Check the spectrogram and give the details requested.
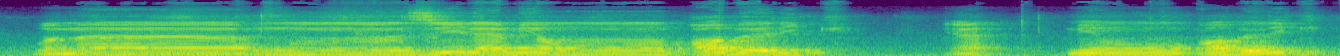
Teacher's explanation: Min qablik. Nah, itu nun sukun bertemu dengan huruf qaf. Maka di situ terjadi bacaan ikhfa yang ditebalkan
